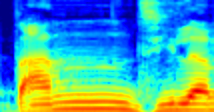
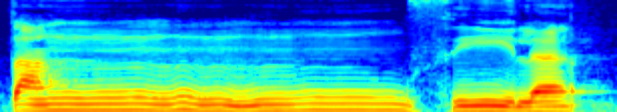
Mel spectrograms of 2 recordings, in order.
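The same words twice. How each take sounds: First: The vowel after z is short. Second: The vowel after z is stretched long. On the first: The speaker calls it wrong. "তানজিলা না বলে" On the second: The speaker calls it right. "এক লিপ টেনেও বলবো"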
